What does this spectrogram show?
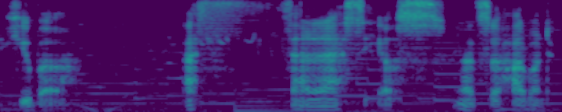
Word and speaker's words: Athanasios: Athanasios. That's a hard one to pronounce.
